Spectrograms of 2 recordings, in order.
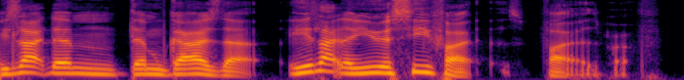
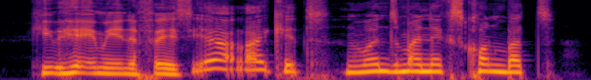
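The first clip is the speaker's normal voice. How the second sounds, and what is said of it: Poor put-on foreign accent. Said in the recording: “the impression was terrible ... Some Russian expat ... Iceland”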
